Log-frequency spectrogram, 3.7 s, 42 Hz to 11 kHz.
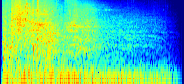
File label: Explosion Medium Metal Glass; house, building or vehicle effects; Bombs; Created explosion effects; SoundEffects Foundation2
